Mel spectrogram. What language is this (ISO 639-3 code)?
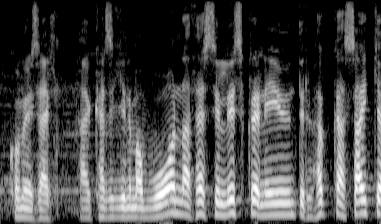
isl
